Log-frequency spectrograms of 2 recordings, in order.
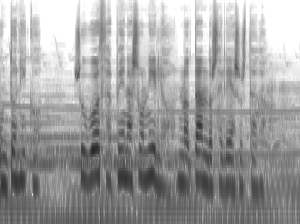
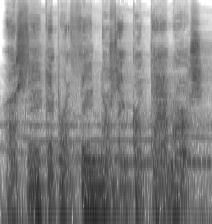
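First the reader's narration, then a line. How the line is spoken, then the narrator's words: Terrifying ghostly voice. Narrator (Spanish): dijo el espíritu con una voz que asustó a los tres chicos más de lo que habían estado nunca en su vida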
